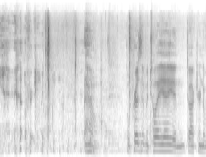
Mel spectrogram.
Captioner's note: laughing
